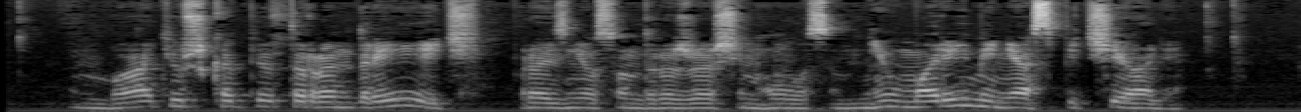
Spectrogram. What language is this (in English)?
Russian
